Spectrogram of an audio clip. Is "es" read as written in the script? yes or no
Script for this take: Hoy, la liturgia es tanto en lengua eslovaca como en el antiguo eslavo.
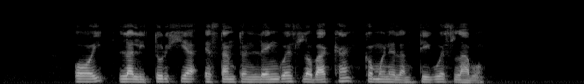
yes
